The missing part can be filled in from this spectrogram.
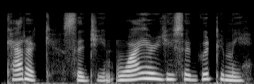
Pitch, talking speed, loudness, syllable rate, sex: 215 Hz, 235 wpm, -16 LUFS, 5.3 syllables/s, female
